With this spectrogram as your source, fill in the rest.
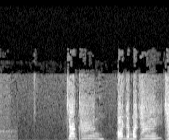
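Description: A young woman calls out loudly from nearby.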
